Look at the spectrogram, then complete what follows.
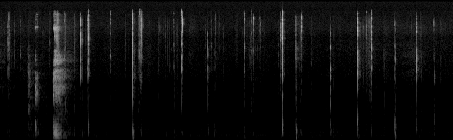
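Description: Faint, irregularly spaced sharp clicks of a computer mouse and keyboard, with a slightly longer scraping click about a second in.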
